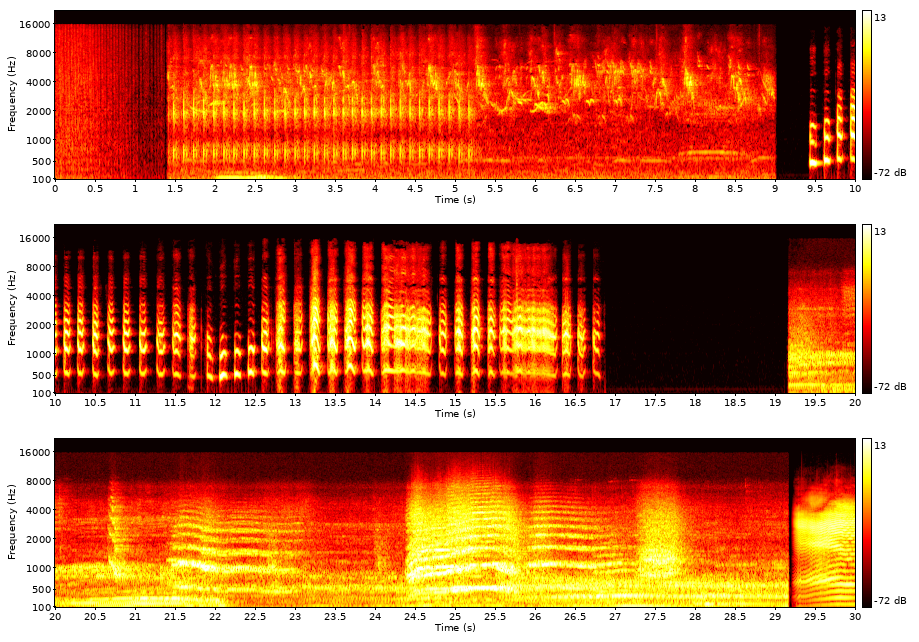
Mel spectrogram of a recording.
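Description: A series of different animal calls, heard as separate edited clips with short silences between them: first a steady pitched call, then a quick run of repeated calls, then calls that rise and fall in pitch.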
